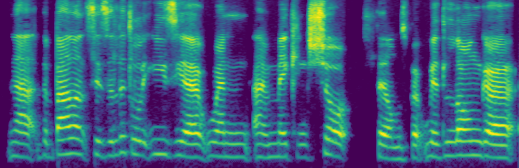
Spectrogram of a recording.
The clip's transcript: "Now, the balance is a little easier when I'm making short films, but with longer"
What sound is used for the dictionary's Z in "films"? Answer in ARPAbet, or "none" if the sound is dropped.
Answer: Z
